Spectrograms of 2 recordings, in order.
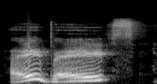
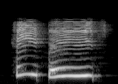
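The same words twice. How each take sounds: First: The voice is pitched noticeably lower. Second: The voice is light and high-pitched.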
